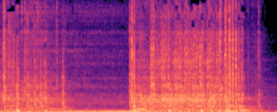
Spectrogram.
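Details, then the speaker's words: Cub Cadet RZT zero-turn, Kohler engine, with new spark plugs and both coils showing good spark: brief labored cranking, then a sudden harsh grinding burst without firing; owner suspects the starter bound up or bent. Bad starter and bent push rods later found. "whoa and something bad happened starter looks like it got bound up almost like it got bent that's weird try that again"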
